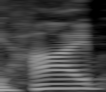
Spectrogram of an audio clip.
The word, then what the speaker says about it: HYV: Download the Hive Social app to your smartphone today. iOS store, also Google Play. Just search HYV Social. Again, that's HYV Social, pronounced Hive.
